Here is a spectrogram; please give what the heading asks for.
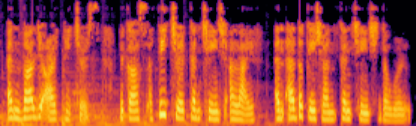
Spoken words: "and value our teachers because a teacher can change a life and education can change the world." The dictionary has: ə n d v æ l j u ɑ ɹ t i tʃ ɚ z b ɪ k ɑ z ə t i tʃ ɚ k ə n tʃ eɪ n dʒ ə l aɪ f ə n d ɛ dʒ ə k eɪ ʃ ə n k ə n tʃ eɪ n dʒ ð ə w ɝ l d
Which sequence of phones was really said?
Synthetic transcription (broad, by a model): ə n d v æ l j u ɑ w t i tʃ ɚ s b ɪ k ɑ s ə t i tʃ ɚ k ə n tʃ eɪ n dʒ ə l aɪ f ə n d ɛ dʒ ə k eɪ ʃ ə n k ə n tʃ eɪ n dʒ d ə w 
